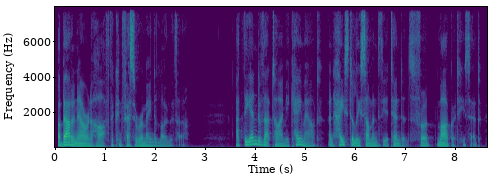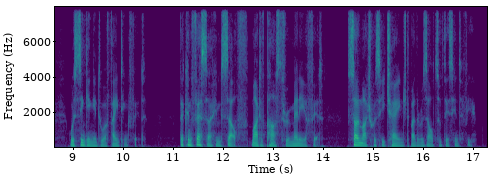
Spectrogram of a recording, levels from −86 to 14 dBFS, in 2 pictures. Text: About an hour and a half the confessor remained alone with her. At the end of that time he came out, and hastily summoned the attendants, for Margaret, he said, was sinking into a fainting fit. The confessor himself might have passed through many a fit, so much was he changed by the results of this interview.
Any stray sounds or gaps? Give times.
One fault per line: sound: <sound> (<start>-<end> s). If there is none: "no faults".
no faults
